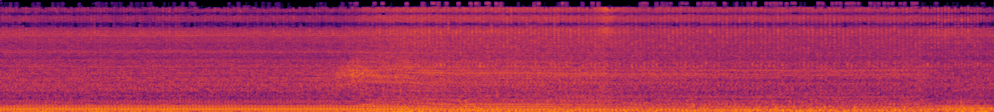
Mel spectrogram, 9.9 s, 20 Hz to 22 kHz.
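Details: Troy-Bilt 2700 PSI gas pressure washer with a replacement pump head, running with only the red tip: runs steady, then drops in pitch and labors about three seconds in; the misadjusted unloader is bogging the engine toward a stall.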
